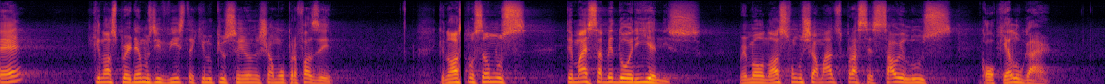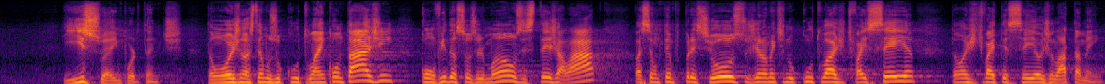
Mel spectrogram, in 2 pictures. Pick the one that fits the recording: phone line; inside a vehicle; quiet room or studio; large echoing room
large echoing room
